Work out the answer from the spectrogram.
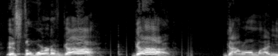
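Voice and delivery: high, slow, emphatic preacher's cry; impassioned exclamation. Real, not acted. Preacher urging the church to value God's Word, impassioned.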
